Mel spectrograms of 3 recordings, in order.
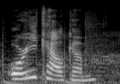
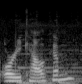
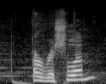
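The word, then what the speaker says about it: orichalcum: a game that had Orie Calcom he pronounced it as a Orum what is an Orie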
